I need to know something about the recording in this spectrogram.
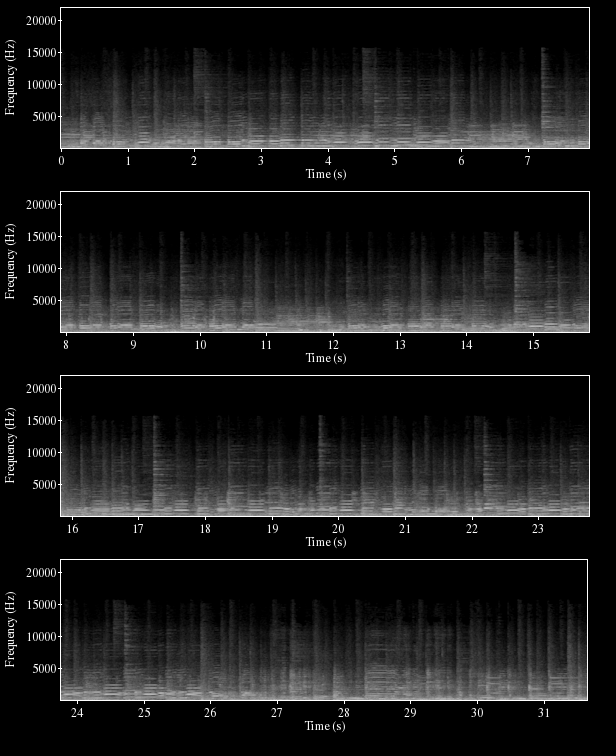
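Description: Live blues band playing, with an amplified harmonica taking a solo of short, quick notes over electric guitars, bass and drums.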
